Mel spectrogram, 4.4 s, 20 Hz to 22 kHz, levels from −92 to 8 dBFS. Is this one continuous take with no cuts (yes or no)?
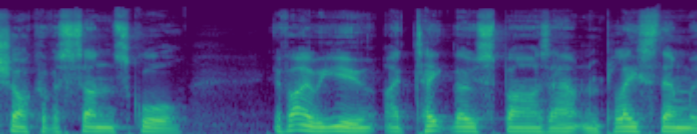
yes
